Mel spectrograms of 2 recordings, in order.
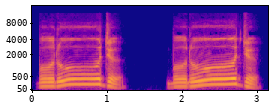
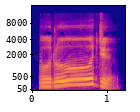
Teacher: জিমের উপরে সাকিন এসছে এই জিমটাকে কলকলা করতে হবে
